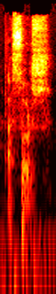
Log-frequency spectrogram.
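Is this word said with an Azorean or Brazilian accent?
Azorean. It is said with an Azorean accent. "específicamente en las Islas Azores, podrían pronunciarlo como"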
